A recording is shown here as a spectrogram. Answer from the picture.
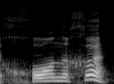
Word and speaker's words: хонх: Вообще здесь вот между буквой Н и буквой Х раньше было один неясный гласный, который, кстати, при произношении слова хонок проявляется. Поэтому хонх мы здесь будем ставить два неясных гласных. Первый неясный гласный будет стоять после буквы Н. Мы должны его произносить как фоновый звук, такой фоновый шум.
